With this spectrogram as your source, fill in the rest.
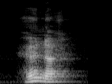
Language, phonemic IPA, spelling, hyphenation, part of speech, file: Dutch, /ˈɦʏ.nər/, hunner, hun‧ner, determiner / pronoun, Nl-hunner.ogg
- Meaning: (determiner) inflection of hun (“their”): 1. genitive feminine/plural 2. dative feminine; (pronoun) genitive of zij (“they”)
